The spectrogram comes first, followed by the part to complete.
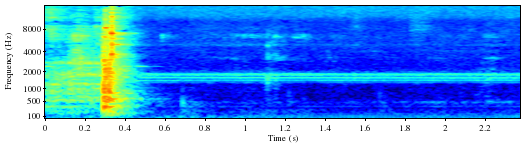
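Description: Two short, loud mouth sounds from a woman eating by hand, one right at the start and one about a third of a second later. After them there is only a faint, steady high-pitched whine.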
